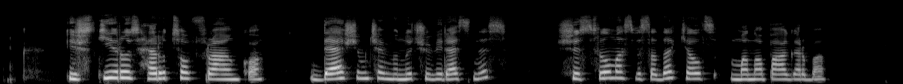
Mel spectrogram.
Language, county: Lithuanian, Vilnius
